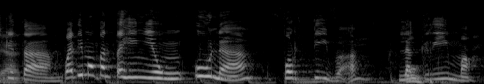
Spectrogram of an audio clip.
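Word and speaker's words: Una furtiva lagrima: Pwede mong kantahin yung una fortiva lagrima. Okay po. Tama ba yung pronunciation ko? Tama po.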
